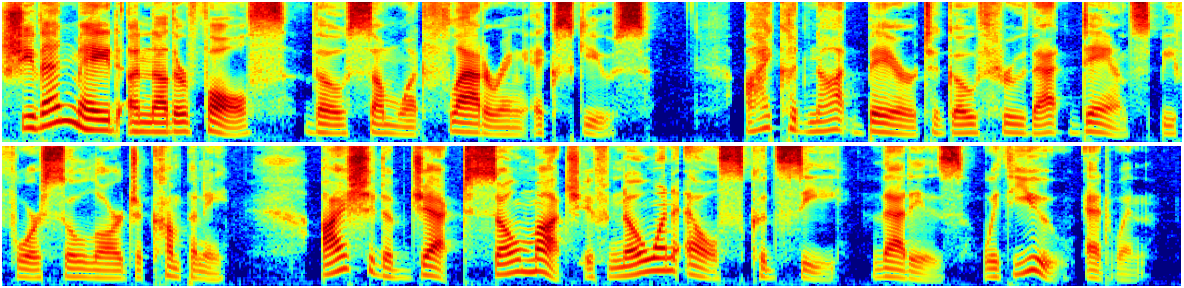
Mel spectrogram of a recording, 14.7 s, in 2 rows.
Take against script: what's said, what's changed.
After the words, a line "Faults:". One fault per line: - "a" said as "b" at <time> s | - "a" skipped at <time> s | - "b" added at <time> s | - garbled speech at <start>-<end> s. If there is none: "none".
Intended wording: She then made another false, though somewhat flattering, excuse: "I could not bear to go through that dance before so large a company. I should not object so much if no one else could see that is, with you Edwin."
She then made another false, though somewhat flattering, excuse: "I could not bear to go through that dance before so large a company. I should object so much if no one else could see that is, with you Edwin."
Faults:
- "not" skipped at 9.7 s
